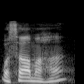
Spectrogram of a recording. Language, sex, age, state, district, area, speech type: Sanskrit, male, 45-60, Karnataka, Davanagere, rural, spontaneous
